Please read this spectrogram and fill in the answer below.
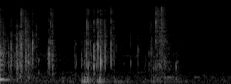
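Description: Candy packaging crinkling as it is handled, in a few irregular rustles that fade out by the end.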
